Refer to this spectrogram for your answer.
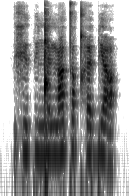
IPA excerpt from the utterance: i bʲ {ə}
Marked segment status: incorrect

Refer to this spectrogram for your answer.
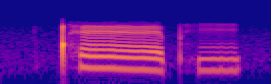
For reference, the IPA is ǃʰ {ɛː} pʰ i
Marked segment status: correct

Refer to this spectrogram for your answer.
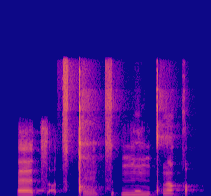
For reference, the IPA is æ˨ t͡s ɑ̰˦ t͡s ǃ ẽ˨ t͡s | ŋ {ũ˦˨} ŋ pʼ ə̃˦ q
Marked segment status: correct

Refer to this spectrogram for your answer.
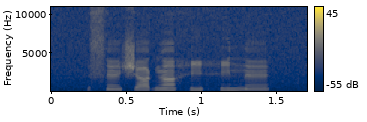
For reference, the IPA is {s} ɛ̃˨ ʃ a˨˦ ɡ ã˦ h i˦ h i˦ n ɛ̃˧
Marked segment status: correct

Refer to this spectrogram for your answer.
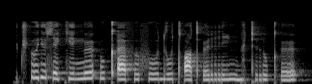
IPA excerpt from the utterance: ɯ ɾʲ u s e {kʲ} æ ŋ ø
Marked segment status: correct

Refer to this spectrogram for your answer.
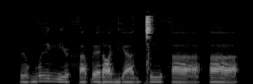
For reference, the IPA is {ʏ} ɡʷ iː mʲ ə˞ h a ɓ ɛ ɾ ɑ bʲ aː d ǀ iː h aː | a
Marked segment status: correct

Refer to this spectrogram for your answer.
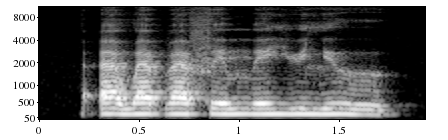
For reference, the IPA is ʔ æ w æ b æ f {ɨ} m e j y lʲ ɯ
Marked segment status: incorrect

